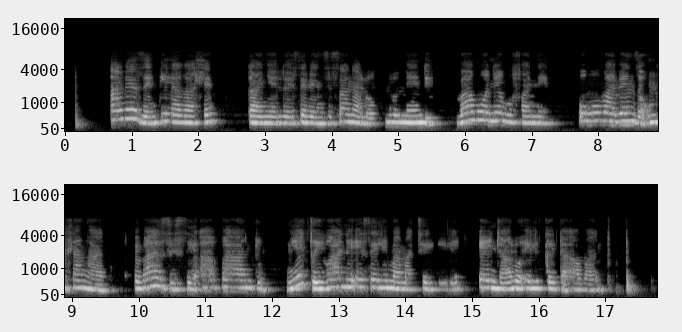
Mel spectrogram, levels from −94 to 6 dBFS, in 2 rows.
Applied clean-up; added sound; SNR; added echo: none; none; none; reverberation time 0.4 s.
